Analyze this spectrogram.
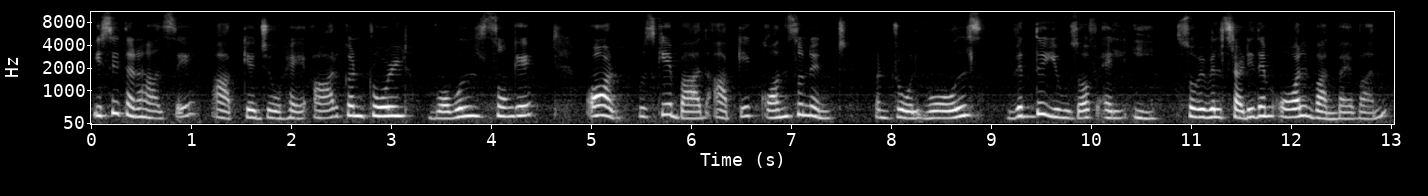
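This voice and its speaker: A woman's voice: on the high side, drawn-out words, dark tone, slight background noise. A woman teaching a beginners' phonics lesson, switching between Hindi and English, spelling out letters and drawing out example words.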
